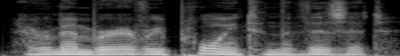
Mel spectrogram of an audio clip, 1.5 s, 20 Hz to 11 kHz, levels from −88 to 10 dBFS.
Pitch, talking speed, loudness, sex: 130 Hz, 280 wpm, -14 LUFS, male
